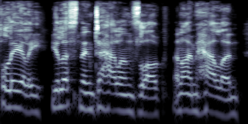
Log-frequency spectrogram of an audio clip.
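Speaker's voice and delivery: loud, upbeat promo voice; podcast ad read. Acted. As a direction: sell the Patreon with energy.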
